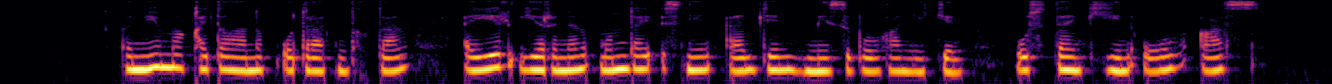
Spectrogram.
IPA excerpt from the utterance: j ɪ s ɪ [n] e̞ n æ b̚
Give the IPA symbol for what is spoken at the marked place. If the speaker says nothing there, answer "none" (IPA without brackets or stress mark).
n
